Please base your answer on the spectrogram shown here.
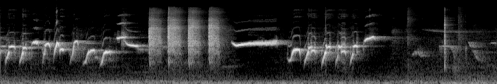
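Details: A White-rumped shama in top form sings and flicks its tail constantly: a quick run of down-slurred chirps, thick raspy buzzes, then a smooth whistle, followed by another chirpy series and fainter notes.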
